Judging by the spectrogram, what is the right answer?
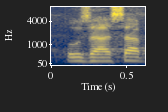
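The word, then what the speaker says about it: pūjā ca: Pujacha Pujaneyanam. We Burmese pronounce that as Pujasa Pujaneyanam. And the meaning is to honor those worthy of honor.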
